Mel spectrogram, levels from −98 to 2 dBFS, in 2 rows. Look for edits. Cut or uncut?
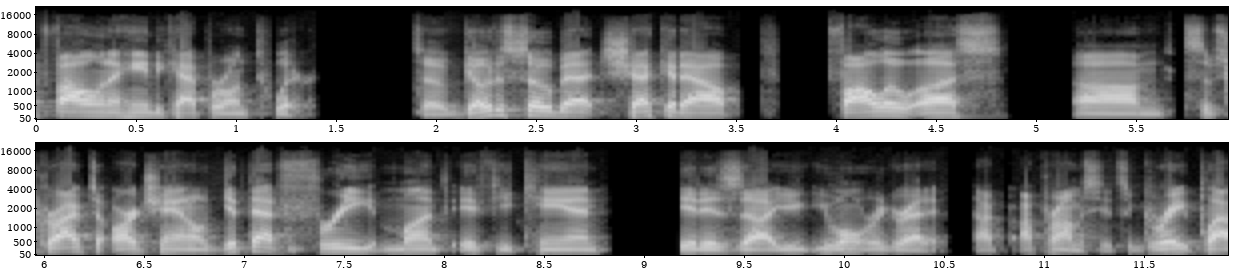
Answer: uncut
